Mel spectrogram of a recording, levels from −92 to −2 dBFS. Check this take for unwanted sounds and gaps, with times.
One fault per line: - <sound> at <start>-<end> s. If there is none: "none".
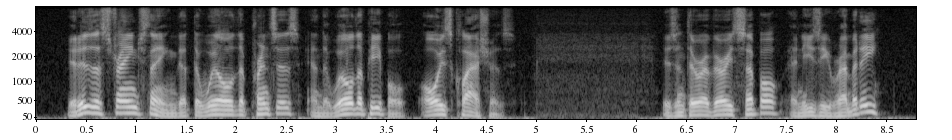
none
